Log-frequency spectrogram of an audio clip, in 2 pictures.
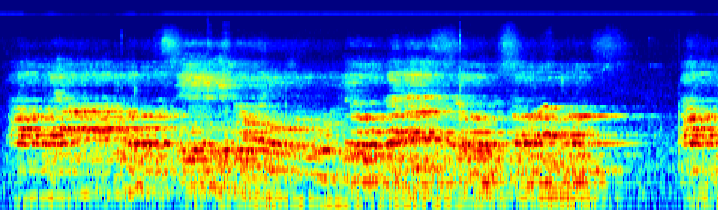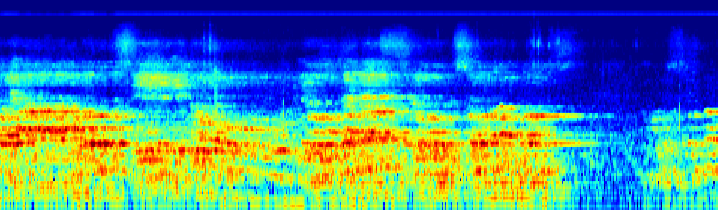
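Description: Choir singing in two long phrases, with a brief break about halfway through. The singing dies away just before the end.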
